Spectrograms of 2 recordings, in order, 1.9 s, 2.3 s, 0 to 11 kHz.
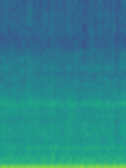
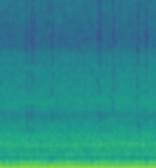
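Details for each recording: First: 1980 Honda GL1100 Goldwing, during carb synchronization after a carb overhaul, adjusting a sync screw counterclockwise: low, steady idle with an even, quick pulse and no stumbles or misses. Carbs nearly balanced and running more smoothly. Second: 1980 Honda GL1100 Goldwing four-cylinder, cold start at about 3°C after a carburetor overhaul, idles with a lumpy, uneven beat instead of a steady hum; owner suspects the carbs are out of sync, before synchronization.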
